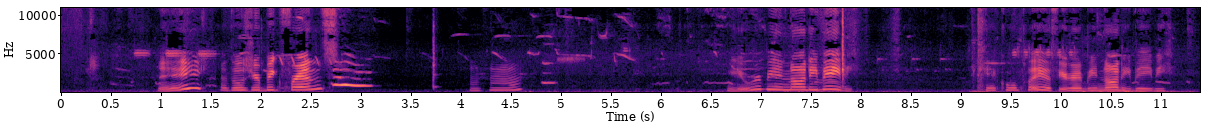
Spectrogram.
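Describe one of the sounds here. A puppy cries out in high, loud yelps close by.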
